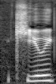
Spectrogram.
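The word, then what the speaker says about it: Keeley: You can follow me at Keely K. Norton. I will spell it for you because my name is weird. K-E-E-L-E-Y-K-N-O-R-T-O-N.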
